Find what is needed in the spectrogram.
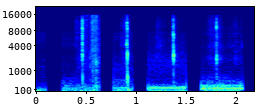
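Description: Hand pruning snips cutting through cucumber stems: four sharp snips about half a second apart.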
